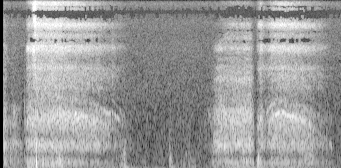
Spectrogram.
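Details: Snoring in a deeply sleeping Doberman: two long, rough, rumbling breaths with nasal snuffling, each followed by a quieter pause.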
